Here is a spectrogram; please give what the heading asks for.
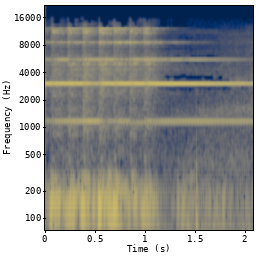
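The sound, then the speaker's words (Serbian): A bell on a desk is struck and rings out with a bright, sustained metallic tone. The ring holds steady and then slowly fades, with no other sound alongside it. “Ja ja zvonim. Pa ti si zvonio prvi, što to znači da ja ne sam da pipnem zvon?”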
